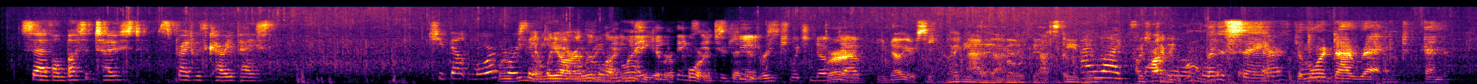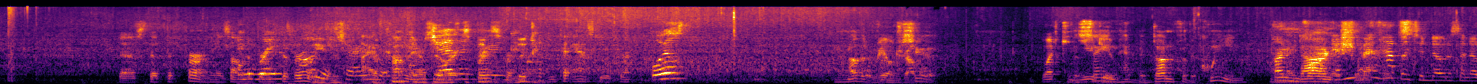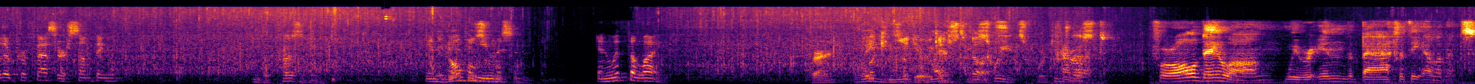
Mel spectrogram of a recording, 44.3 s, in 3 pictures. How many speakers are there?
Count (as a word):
ten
